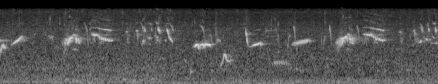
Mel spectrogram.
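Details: White-rumped shama song meant for training murai batu birds: crisp high chirps and short whistled slurs, some dropping in pitch, delivered in a lively, uneven sequence.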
